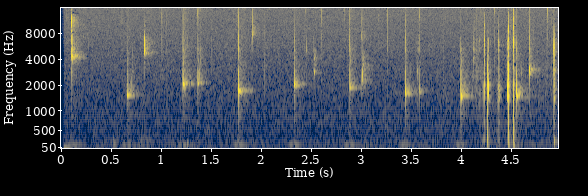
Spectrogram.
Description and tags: Raw audio of water dripping from a tap into a small body of water. This dripping is partially slower than the others.
An example of how you might credit is by putting this in the description/credits:
And for more awesome sounds, do please check out my sound libraries or SFX store.
I've uploaded better quality versions here:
